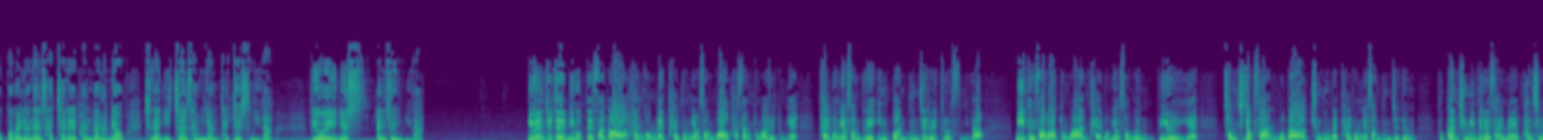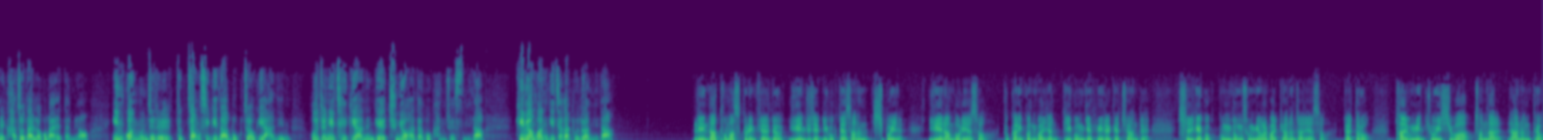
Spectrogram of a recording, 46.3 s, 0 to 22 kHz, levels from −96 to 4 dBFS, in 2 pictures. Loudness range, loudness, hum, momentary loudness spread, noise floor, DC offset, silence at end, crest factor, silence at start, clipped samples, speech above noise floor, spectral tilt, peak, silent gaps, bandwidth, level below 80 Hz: 3 LU; -29 LUFS; none; 9 LU; -82 dBFS; under 0.1%; 0 s; 20 dB; 0 s; under 0.1%; 54 dB; -5 dB/octave; -8 dBFS; none; 15 kHz; -56 dBFS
